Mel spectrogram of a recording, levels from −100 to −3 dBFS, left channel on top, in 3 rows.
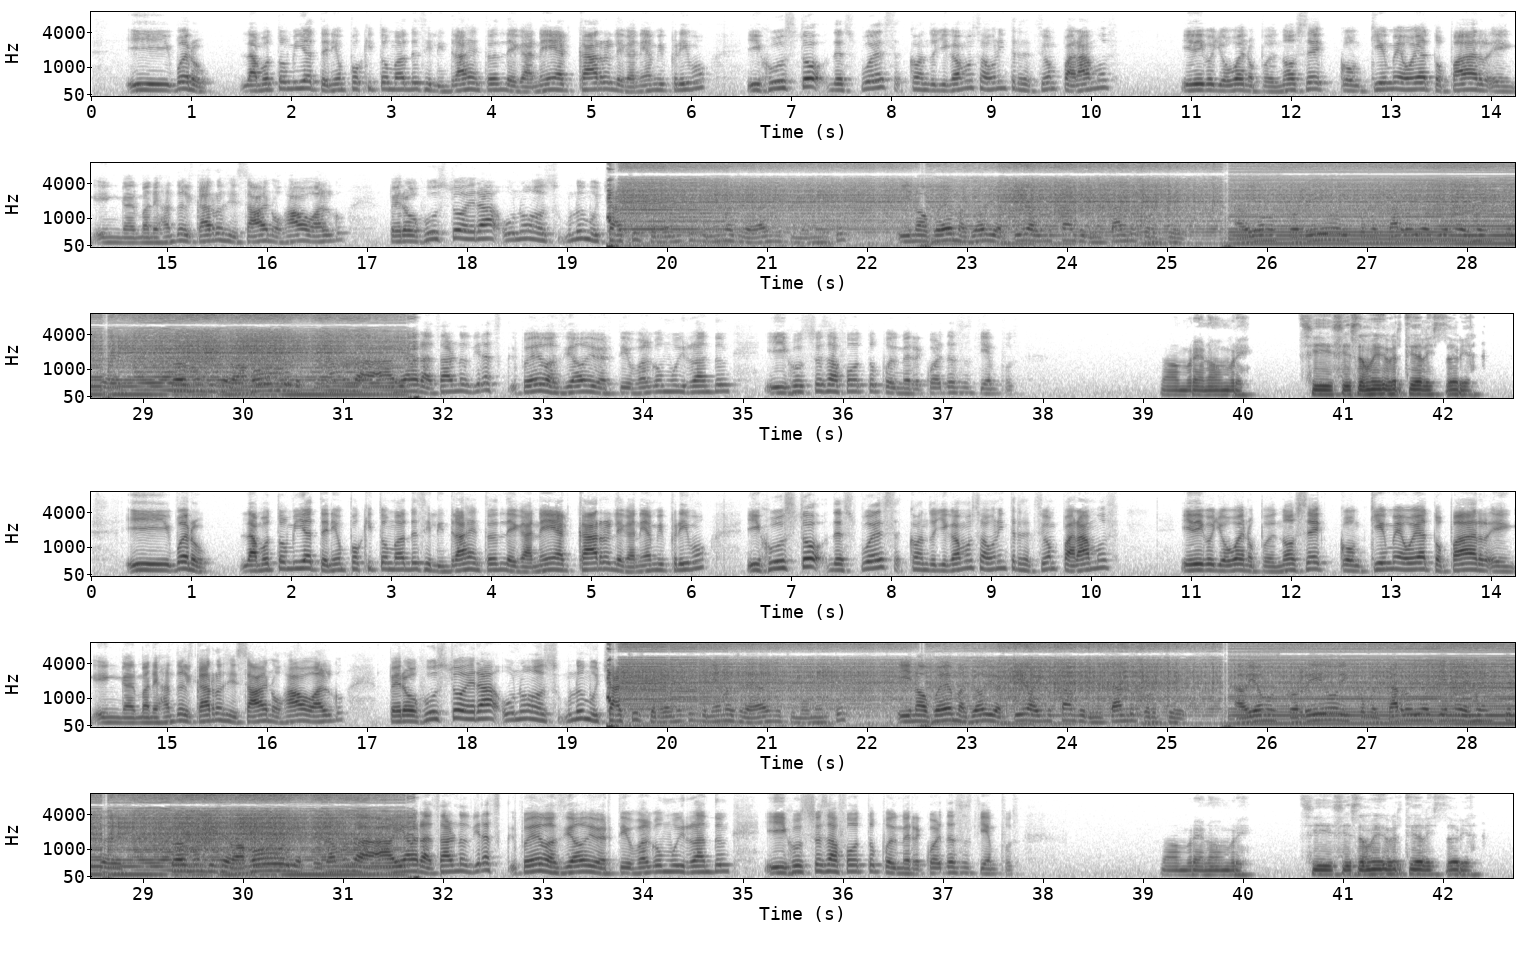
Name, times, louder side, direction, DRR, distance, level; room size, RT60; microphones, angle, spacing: voice 1, 0.4-1.2 1.5-6.1 6.6-10.2 10.9-16.8 17.2-21.8 22.3-25.2 25.7-28.8 29.3-34.9 35.2-37.6, right 4 dB, 55° right, 0.4 m, -37 dB
sound 1, 19.4-31.7, right 3 dB, 30° right, 0.7 m, -36 dB
voice 2, 39.2-40.0 40.6-42.4, left 2 dB, 50° left, 0.4 m, -33 dB
3.2 x 2.1 x 3.8 m
head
